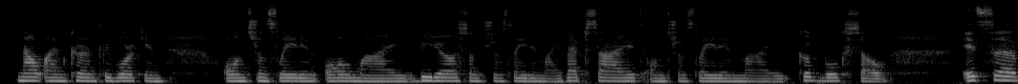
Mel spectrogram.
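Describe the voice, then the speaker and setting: A woman speaks at a very slow pace with a non-native accent, her pitch very deep and low and her intonation fairly even, on a very clean recording with a silent background. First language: not English. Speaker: cooking blogger. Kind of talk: casual talk to camera.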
